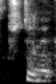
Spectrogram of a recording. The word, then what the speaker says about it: Pszczyny: Aborcja znowu jest e, na językach debaty publicznej, głównie związanej z tragiczną śmiercią pani Izabeli z Pszczyna, dobrze mówię? Tak, z Pszczyny, tak.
